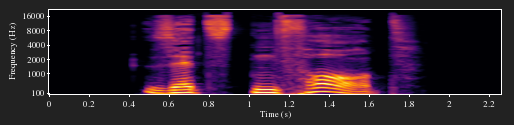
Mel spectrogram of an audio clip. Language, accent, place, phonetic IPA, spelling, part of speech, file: German, Germany, Berlin, [ˌzɛt͡stn̩ ˈfɔʁt], setzten fort, verb, De-setzten fort.ogg
- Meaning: inflection of fortsetzen: 1. first/third-person plural preterite 2. first/third-person plural subjunctive II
